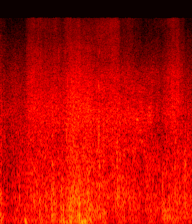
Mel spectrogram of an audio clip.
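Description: Thin plastic bag rustling as hands rummage through it: a soft, even rustle without distinct clicks or knocks.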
